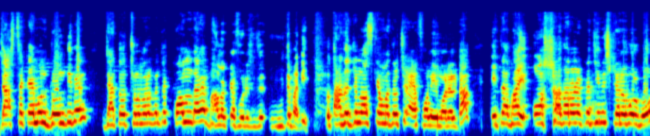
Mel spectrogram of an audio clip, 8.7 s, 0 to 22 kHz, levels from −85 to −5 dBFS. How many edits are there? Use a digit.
0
